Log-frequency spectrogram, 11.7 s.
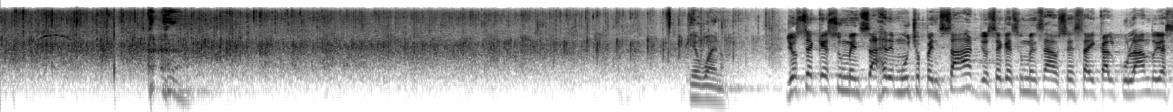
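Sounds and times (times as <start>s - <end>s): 
audience applauding: 0.0s - 7.9s
speech: 1.6s - 2.0s, 6.9s - 11.7s.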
